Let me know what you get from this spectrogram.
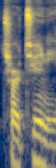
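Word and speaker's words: Chartouni: My name is Chartuni and I'm a victim of Jeffrey Epstein and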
